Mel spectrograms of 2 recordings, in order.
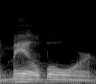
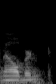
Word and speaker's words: Melbourne: as far as the regions, like you've got people that say Melbourne, right? And then you got people that say it right, Melbourne.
